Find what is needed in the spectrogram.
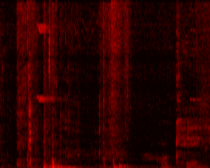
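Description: A person's voice making a few brief, low, murmured sounds with no clear words.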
